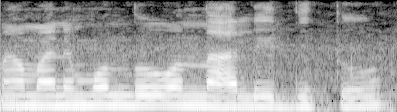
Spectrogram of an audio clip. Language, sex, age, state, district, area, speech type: Kannada, female, 45-60, Karnataka, Bidar, urban, spontaneous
